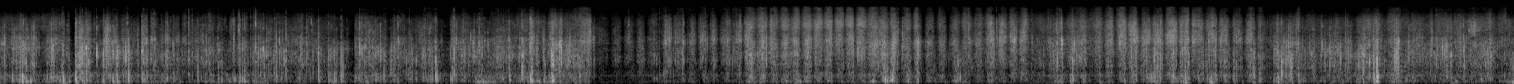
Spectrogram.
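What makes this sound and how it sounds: A yellow Amazon kraft paper padded mailer envelope is held in hand while fingertips and nails scratch and rub its paper and crumple its edge. A dense, bright crackling and scratching runs throughout, with a brief quieter dip partway through before it picks back up.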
